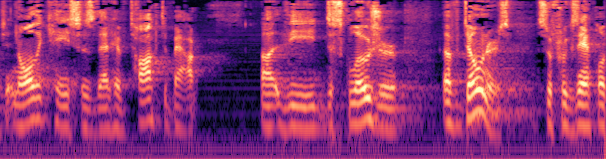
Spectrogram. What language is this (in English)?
English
